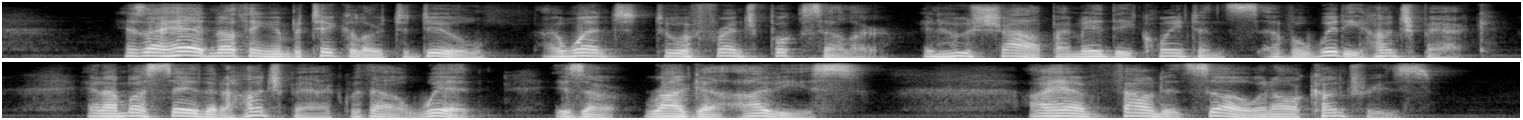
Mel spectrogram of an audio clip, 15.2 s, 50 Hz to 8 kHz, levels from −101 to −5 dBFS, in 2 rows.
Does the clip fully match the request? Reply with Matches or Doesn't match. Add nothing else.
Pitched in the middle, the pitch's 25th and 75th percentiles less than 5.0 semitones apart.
Doesn't match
